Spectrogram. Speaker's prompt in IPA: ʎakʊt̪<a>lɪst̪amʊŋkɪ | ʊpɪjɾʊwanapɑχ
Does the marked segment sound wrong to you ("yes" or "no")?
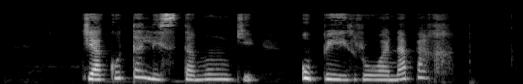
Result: no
